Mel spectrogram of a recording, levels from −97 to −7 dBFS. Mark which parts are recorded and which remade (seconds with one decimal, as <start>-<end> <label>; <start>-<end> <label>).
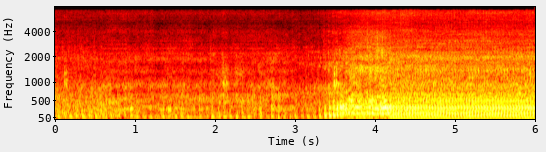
0.0-0.6 recorded; 0.6-3.0 remade; 3.0-3.6 recorded; 3.6-4.2 remade; 4.2-6.0 recorded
